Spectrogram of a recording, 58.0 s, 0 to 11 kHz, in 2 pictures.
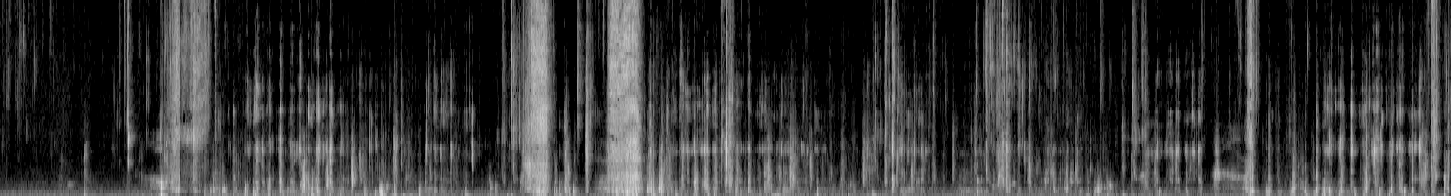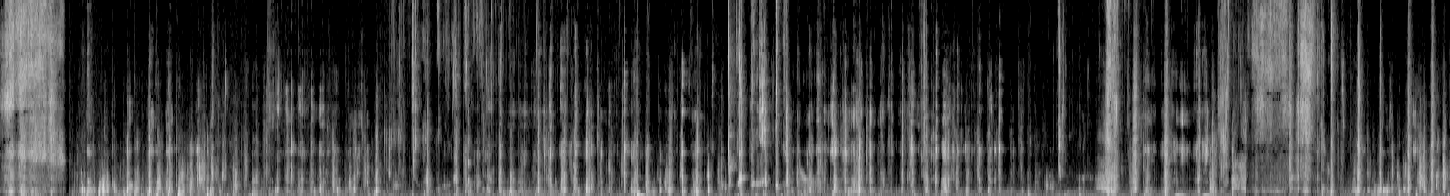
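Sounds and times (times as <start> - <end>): wet chewing and lip smacking: 12.8 - 29.0, 30.6 - 58.0.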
